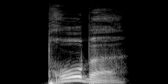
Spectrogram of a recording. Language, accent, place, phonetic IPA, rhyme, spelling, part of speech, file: German, Germany, Berlin, [ˈpʁoːbə], -oːbə, probe, verb, De-probe.ogg
- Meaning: inflection of proben: 1. first-person singular present 2. first/third-person singular subjunctive I 3. singular imperative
